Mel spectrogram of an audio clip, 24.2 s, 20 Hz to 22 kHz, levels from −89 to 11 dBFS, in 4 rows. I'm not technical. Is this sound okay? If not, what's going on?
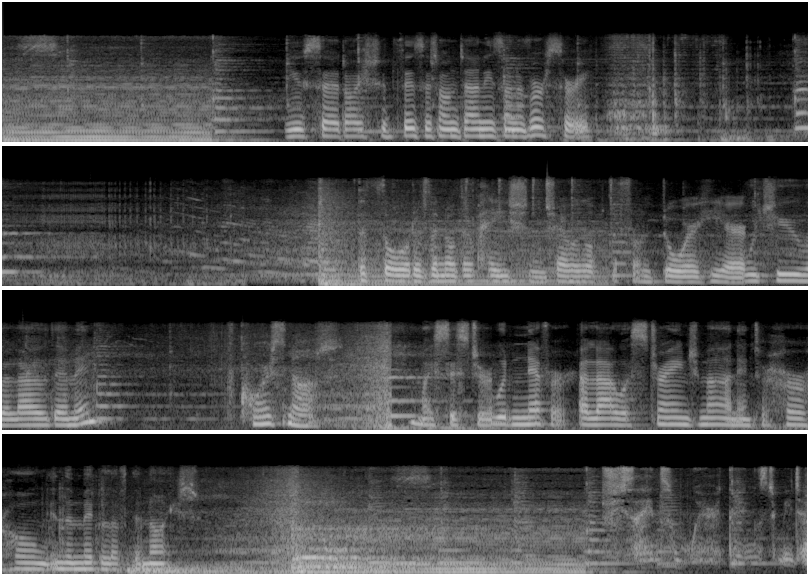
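Yes, it's fine: nothing's wrong here, and the trimmed top end, with no sound above about 8 kHz, is just the normal character of a call connection carrying the audio.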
